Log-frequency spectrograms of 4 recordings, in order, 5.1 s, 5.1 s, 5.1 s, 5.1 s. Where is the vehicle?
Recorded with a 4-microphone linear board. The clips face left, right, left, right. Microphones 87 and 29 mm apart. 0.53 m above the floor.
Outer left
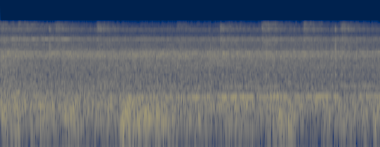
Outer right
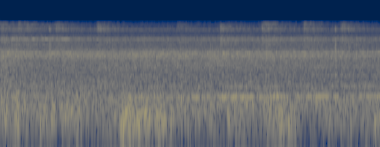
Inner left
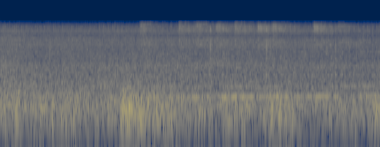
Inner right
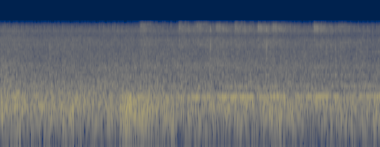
Centre (ahead or behind); by 5.1 s 5° right (ahead or behind).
